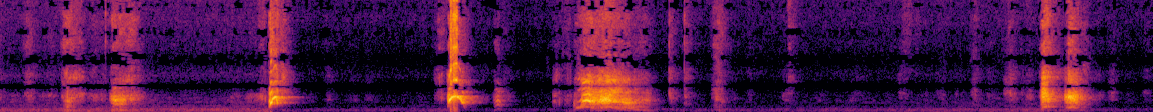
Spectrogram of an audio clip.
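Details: Scottish Terrier Bjorn, a new adoptee, tussling playfully with older sister Savannah; irregular harsh barks, one drawn-out rough bark-growl in the middle, a low rumbling growl early on, and a closing double bark.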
